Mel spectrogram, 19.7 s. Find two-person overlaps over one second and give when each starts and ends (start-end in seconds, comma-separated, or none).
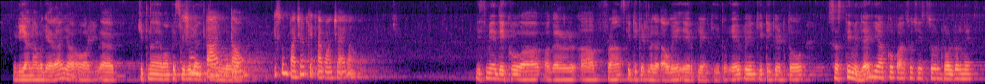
3.6-4.8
